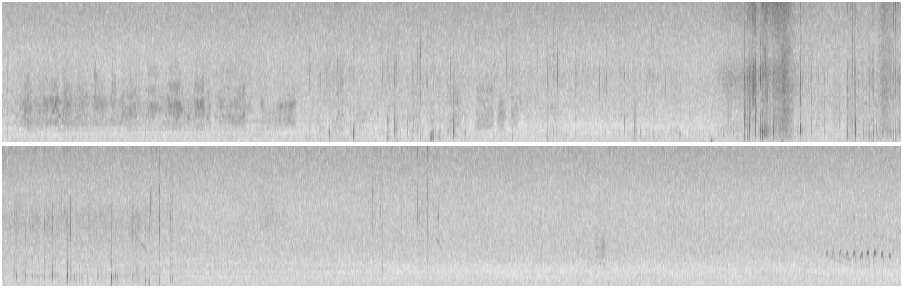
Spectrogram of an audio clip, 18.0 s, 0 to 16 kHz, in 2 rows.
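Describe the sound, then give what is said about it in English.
Rattle calls from a moving flock of 200 to 400 snow buntings: brief, dry clicking and rattling bursts cluster in the middle, fairly faint, over a steady low hum. “Look at this rattle sound they make. One of their calls.”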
